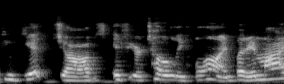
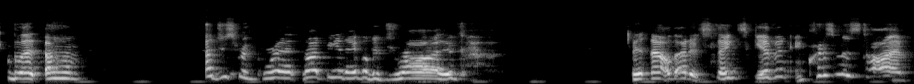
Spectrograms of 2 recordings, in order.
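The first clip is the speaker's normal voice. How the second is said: high tearful regret; real crying; 6 semitones higher than usual. Real, not acted. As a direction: grieve lost independence through tears. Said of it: "you should not cry like I am".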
